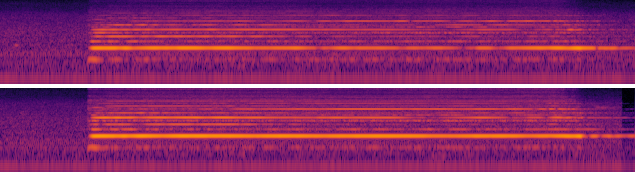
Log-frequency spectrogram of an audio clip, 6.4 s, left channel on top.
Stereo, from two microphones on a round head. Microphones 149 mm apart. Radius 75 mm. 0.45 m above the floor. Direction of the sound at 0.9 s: 55° right (ahead or behind).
